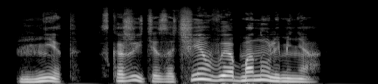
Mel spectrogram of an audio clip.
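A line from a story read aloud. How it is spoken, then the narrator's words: Angry exclamation. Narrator (Russian): злобно восклицал Ромашов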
